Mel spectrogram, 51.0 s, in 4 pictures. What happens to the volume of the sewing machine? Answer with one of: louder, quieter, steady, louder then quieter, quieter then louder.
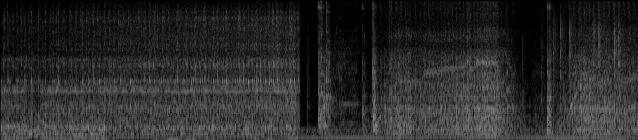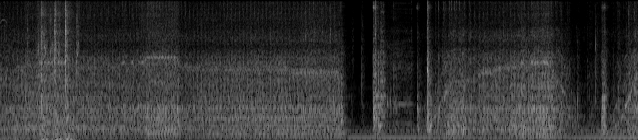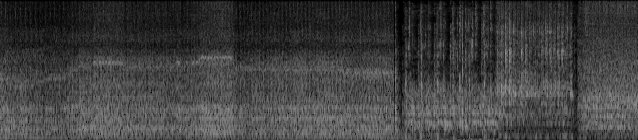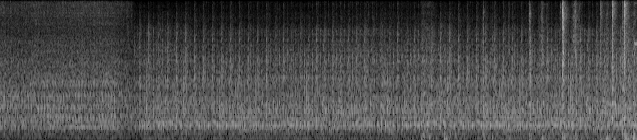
louder.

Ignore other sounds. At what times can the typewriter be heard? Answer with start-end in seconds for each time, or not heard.
10.9-14.3, 46.6-50.9.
